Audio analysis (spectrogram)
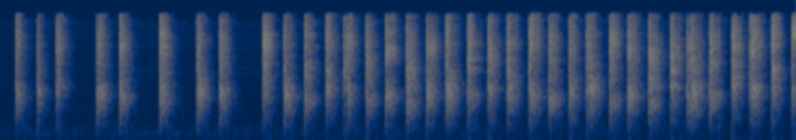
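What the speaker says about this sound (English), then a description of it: "Clapping music is constructed out of basically one repeating pattern" Two people clap out a rhythmic pattern built from one repeating figure, sharp close handclaps in uneven groups at first, then a fast, steady stream of interlocking claps that continues to the end.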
